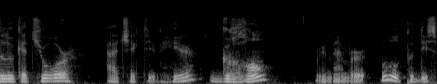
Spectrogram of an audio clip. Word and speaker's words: grand: that this first form here for the masculine gr so you don't pronounce the final day will be exactly the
